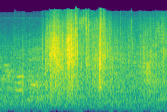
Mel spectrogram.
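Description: Dry, thorny bramble stems crackling and snapping as they are pulled and torn away by gloved hands, in a quick cluster of sharp rustles in the first half.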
